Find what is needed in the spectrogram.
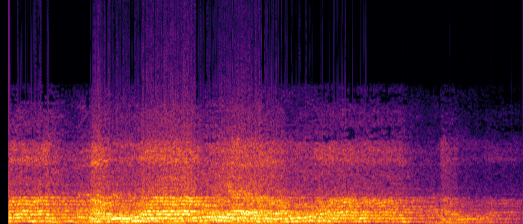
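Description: Loud chanted vocal intro jingle that starts abruptly and fades out near the end.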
